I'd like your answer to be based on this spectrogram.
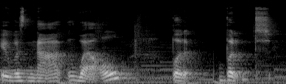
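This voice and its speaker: There is music in the background. Over it, a woman speaks at a medium pitch. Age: 30s. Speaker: UX designer. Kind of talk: casual talk to camera.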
